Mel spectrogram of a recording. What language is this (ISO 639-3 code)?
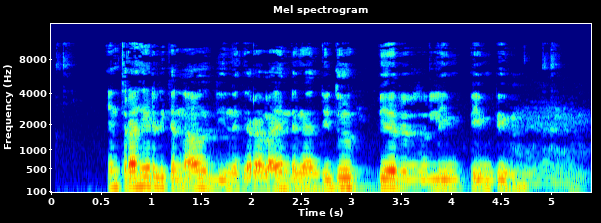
ind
